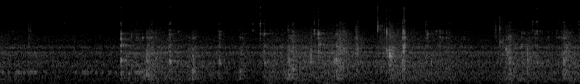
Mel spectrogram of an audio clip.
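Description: A person chewing a mouthful of food, with irregular wet mouth clicks.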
